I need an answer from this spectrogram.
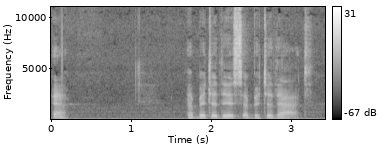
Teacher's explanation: I did not really pronounce the f sound.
